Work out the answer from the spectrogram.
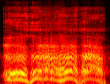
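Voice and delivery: real high-pitched burst of laughter; loud high laugh. Real, not acted. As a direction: laugh loud and high after straining the throat. Laughing after throat hurt.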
